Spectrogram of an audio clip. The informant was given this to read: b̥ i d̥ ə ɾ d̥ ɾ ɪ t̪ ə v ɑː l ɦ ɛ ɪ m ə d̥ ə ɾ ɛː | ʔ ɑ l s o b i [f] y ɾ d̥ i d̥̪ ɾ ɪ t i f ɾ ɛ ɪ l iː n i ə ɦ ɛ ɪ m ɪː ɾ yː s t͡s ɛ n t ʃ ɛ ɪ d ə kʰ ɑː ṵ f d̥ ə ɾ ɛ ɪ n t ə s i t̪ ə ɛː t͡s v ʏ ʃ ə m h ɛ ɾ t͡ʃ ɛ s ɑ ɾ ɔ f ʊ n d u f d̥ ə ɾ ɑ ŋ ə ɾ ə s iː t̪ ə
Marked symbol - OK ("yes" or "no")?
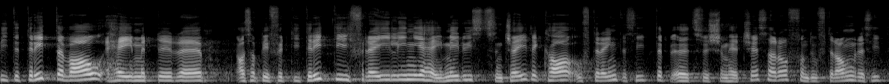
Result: yes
